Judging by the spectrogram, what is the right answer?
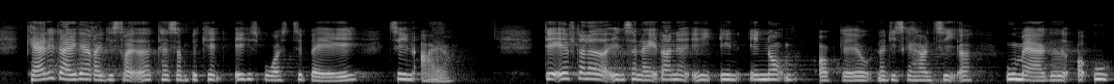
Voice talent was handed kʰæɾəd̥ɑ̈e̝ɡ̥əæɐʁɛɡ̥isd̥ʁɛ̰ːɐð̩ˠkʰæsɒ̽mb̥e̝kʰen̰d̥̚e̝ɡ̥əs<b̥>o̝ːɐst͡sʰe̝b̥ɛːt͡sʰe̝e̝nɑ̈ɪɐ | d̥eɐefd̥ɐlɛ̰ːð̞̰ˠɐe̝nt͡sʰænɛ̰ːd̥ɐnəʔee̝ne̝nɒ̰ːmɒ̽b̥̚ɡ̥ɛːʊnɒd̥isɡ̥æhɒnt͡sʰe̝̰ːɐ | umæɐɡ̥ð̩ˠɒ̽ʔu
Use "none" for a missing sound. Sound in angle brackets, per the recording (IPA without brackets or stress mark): b̥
